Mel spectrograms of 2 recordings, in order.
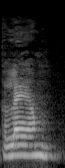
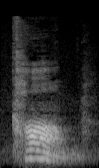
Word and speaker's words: calm: Điềm tĩnh hơn, thì bạn lại phát âm thành clam. Clam, yeah. So I think what she wanted to say, knitting makes me calm.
